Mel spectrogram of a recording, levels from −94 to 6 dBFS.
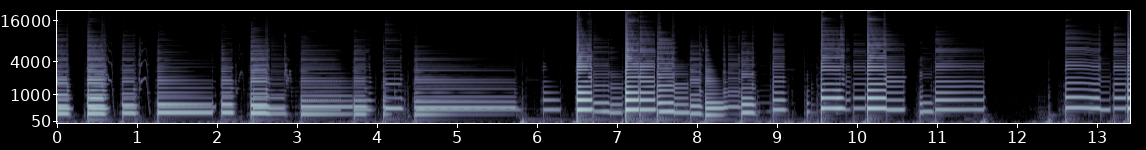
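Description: It's a music clip, and there's nothing technically wrong to point to anywhere in it.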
